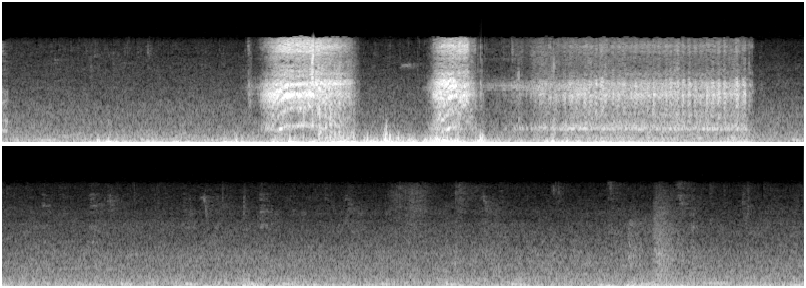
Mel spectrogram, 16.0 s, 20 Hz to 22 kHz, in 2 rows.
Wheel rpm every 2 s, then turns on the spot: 0, 30, 30, 20, 0, 0, 0, 0.
4-8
